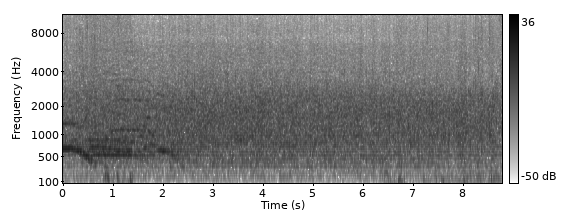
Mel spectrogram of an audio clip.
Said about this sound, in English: So if you would put your hands together, make a little bit of noise, let her know how grateful you are for the one and only Jen McMillan.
